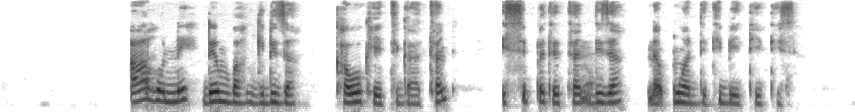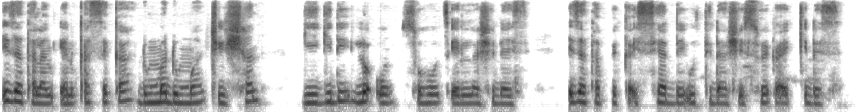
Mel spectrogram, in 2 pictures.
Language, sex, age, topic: Gamo, female, 18-24, government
